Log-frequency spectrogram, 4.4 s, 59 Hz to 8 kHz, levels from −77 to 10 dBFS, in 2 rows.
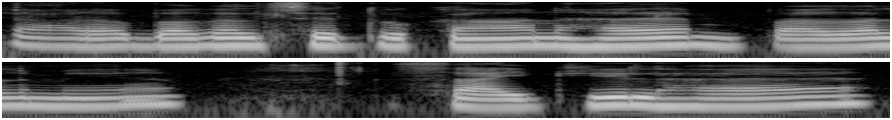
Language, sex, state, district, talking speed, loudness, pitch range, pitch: Hindi, female, Bihar, West Champaran, 120 wpm, -16 LUFS, 165-180 Hz, 170 Hz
